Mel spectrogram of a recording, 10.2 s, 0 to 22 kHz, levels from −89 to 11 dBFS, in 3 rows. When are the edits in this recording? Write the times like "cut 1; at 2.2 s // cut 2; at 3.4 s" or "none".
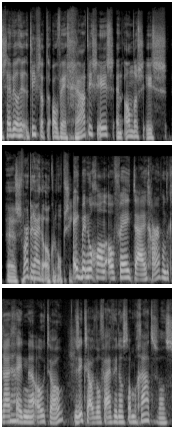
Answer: cut 1; at 8.1 s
